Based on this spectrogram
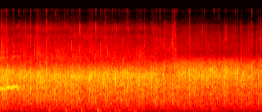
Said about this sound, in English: Have you had a great conference so far? Give all the people who have put this on a round of applause.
